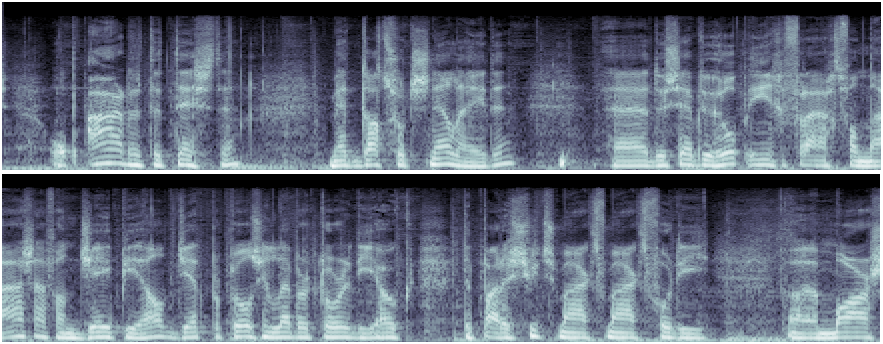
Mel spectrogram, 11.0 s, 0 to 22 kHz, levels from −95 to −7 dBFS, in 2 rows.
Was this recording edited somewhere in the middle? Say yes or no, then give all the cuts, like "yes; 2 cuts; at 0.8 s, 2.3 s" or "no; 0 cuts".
yes; 2 cuts; at 4.4 s, 9.2 s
